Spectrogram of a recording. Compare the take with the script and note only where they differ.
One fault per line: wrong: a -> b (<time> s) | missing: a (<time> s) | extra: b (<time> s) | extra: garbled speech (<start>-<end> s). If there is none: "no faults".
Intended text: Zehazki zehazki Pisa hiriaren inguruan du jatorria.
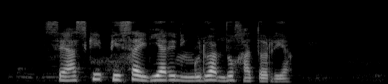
missing: zehazki (1.0 s)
